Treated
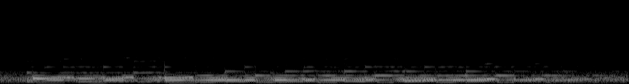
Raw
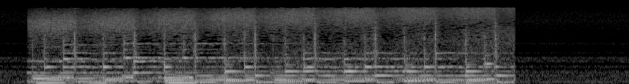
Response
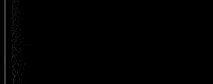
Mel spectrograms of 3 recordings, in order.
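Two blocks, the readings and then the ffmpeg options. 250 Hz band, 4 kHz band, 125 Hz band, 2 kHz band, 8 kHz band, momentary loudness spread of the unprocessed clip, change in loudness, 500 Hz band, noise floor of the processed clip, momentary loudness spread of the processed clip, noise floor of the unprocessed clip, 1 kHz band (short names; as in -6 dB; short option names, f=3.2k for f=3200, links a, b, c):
-7.0 dB, under -40 dB, -13.0 dB, under -40 dB, under -40 dB, 3 LU, -13.5 dB, -17.5 dB, -49 dBFS, 5 LU, -52 dBFS, under -30 dB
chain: -filter_complex "[0:a]asplit=2[a][b];[b]aecho=0:1:486|972|1458:0.112|0.0482|0.0207[c];[a][c]amix=inputs=2:normalize=0,aeval=exprs='val(0)+0.00316*(sin(2*PI*60*n/s)+sin(2*PI*2*60*n/s)/2+sin(2*PI*3*60*n/s)/3+sin(2*PI*4*60*n/s)/4+sin(2*PI*5*60*n/s)/5)':c=same,acompressor=threshold=-38dB:ratio=10,asuperpass=centerf=240:order=4:qfactor=1.5,volume=8.5dB"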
